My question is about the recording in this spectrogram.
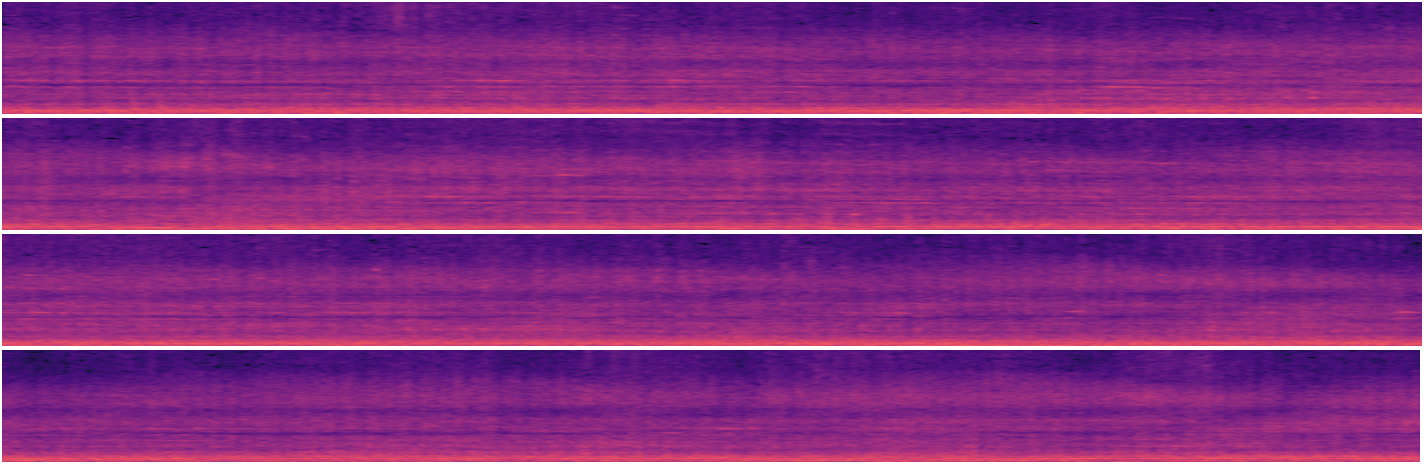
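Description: Freight train tank cars rolling past: steel wheels running on the rails in a steady rumble.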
